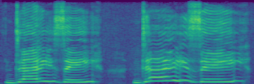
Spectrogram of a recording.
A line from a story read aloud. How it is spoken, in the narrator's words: Penny Bloom, my mother, screamed from behind the police line across from me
